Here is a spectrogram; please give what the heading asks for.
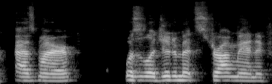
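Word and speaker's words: Kazmaier: Casmire. Kazmire was a legitimate strongman.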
